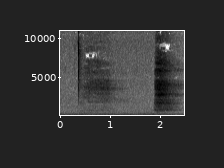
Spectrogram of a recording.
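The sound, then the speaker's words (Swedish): A deep, dramatic breath: a sharp, airy inhale that draws out for most of a second, then a short pause and a heavier, breathy exhale, with no talking. “Nej, jag måste bara andas, för det känns lite jobbigt att man inte...”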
